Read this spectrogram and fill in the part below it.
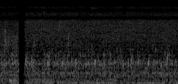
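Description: Plantain slices for tostones frying in hot oil, a steady dense sizzle and bubbling that runs evenly throughout, close and moderately loud, with a brief dropout near the start.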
